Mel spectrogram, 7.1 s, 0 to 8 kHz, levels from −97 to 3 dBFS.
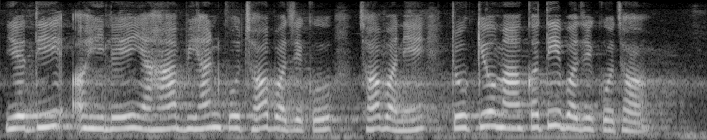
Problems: echo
